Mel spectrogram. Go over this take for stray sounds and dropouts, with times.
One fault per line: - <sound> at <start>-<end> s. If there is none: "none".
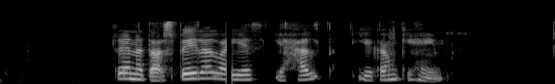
- dropout at 2.3-2.3 s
